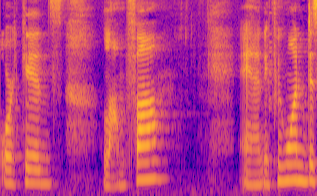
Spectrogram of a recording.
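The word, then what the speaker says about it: 蘭花: say dai lampha however if you mispronounce the first tone and say da lampha that actually means to hit an orchid so if you go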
